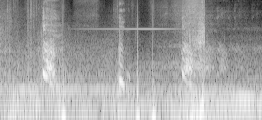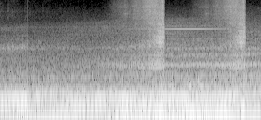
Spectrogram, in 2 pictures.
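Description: A man groaning and gasping in pain in the first few seconds, then a low cinematic rumble with whooshes that swells in loudness from about halfway and stays loud to the end.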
